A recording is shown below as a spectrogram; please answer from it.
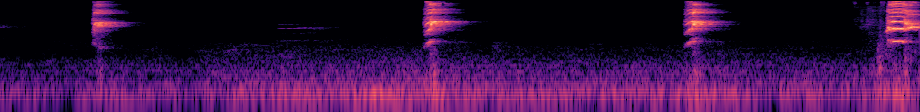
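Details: Four piercing high chirps, about one every second and a half, from albino and Fisher's lovebirds in an aviary, with a faint whistle between the first two.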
